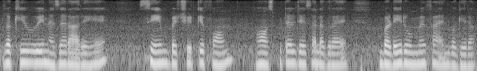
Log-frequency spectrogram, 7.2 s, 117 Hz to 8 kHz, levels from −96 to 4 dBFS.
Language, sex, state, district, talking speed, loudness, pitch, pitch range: Hindi, female, Punjab, Kapurthala, 165 wpm, -16 LUFS, 180 Hz, 170-190 Hz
